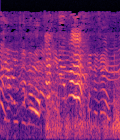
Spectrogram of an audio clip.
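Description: Children's voices chattering and calling out, with wind buffeting the microphone.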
